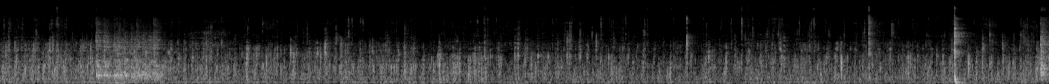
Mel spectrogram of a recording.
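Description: A pot of greens soup bubbling at a steady boil. A single sharp click sounds near the end.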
